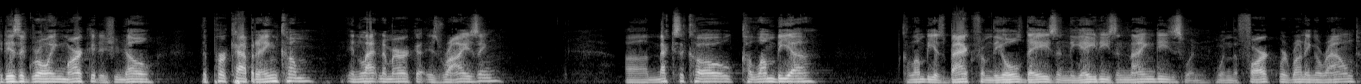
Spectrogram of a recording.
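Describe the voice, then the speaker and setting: His voice comes out somewhat breathy. The man keeps his intonation fairly even. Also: medium pitch for a man, moderate pace. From Cuba, raised in New Jersey. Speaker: business executive. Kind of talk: investor presentation.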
